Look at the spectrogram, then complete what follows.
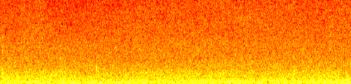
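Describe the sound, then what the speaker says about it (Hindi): Sissu waterfall in the mountains pours down in a loud, steady, broadband roar of falling water, unbroken and close, with no talking. "ऊपर से वाटरफॉल गिर रहा है ना"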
